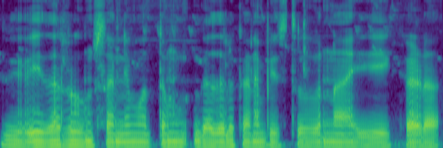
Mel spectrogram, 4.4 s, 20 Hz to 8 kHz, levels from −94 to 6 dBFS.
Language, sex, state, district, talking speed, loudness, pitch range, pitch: Telugu, male, Andhra Pradesh, Sri Satya Sai, 95 wpm, -17 LUFS, 85-90 Hz, 85 Hz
